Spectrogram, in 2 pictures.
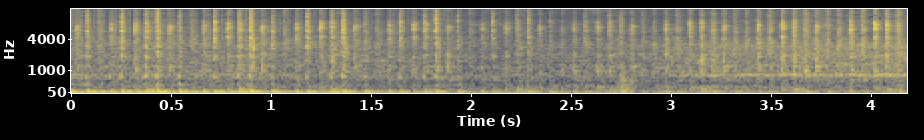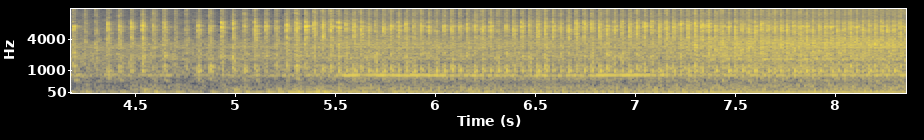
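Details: TEF diesel at a low idle with an irregular knocking beat of about two a second and a lumpy rhythm; a misfire is suspected, not confirmed.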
